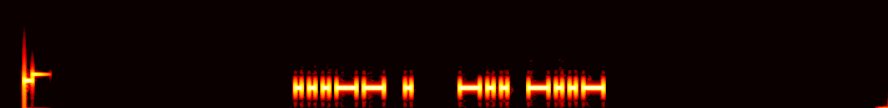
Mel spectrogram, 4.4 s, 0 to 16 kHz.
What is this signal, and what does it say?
Morse code, heard as a keyed tone, about 36 wpm, 700 Hz. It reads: 3E DX
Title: Field Day Exchanges Encore - 35wpm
